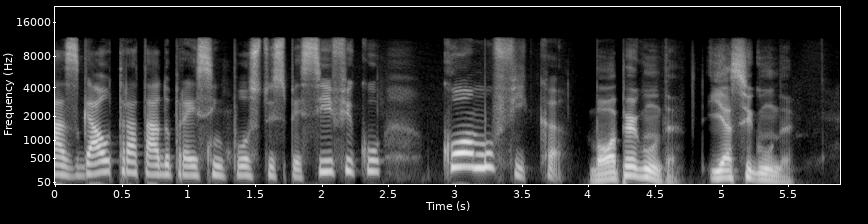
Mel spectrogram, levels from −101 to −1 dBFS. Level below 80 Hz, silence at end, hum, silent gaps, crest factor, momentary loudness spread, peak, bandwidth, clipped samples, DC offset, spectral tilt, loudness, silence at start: -52 dBFS; 0.35 s; none; none; 18 dB; 14 LU; -6 dBFS; 12 kHz; under 0.1%; under 0.1%; -5 dB/octave; -24 LUFS; 0 s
